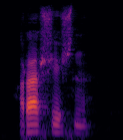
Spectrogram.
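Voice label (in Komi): "рашйысьны", Komi, male; audio dict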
